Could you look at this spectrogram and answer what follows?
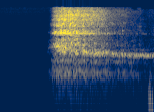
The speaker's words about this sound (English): I stop in the Shmona Esrei and I listen to my heart beating. And then I take a deep breath.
